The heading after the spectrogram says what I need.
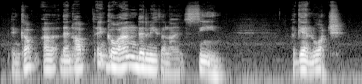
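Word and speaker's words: سين: How you pronounce it is seen. And the sound is s, s, s.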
